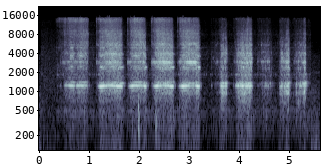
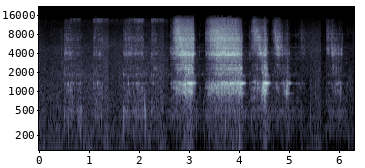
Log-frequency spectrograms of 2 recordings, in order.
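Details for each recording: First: Wood lathe turning a madrone finial held in pin jaws, spindle roughing gouge cut pushed hard: repeated bursts of harsh scraping with a ringing squeal near one pitch on each pass; tool chattering and resonating against the thin spindle. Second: Lathe turning a madrone wood finial held in pin jaws, bevel riding the wood while slicing with light pressure: dry, even slicing hiss in short strokes with no rattle or chatter; clean cut.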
